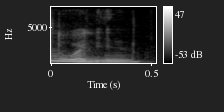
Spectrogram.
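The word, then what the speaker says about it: Dwalin: s'inclinant profondément, attendez, il faut pas que je prononce mal, hein. Non, c'est Douine. Oui, c'est bien Doualine.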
